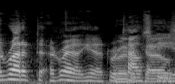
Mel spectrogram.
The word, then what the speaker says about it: Ratajkowski: who's played by Emily Ratajkowski. Did I say her name right? – Yeah, Ratajkowski.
